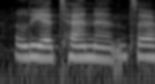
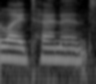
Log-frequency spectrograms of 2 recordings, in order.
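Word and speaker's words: lieutenant: but he's a manager um no no I pronounced it liutenant for the longest time um the reason I pronounce the LI tenant now is because I think I heard it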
